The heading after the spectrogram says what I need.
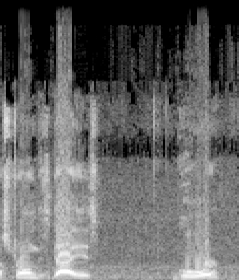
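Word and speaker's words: Gorr: strong this guy is gore which rhymes with thor jj i see what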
